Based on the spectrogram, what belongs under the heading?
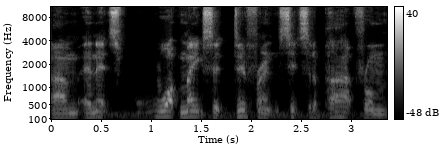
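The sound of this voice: Speaking at a moderate pace, a man uses a medium pitch with ordinary pitch variation.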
